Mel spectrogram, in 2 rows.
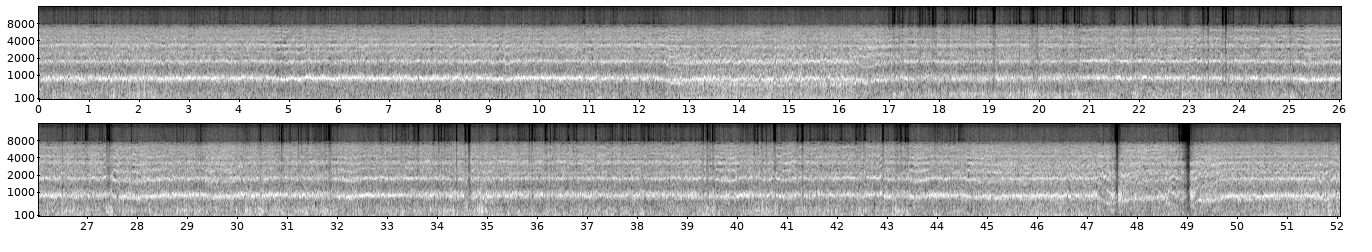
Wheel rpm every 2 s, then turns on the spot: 230, 230, 230, 230, 230, 230, 210, 200, 210, 230, 230, 230, 230, 230, 230, 230, 230, 230, 230, 230, 230, 230, 220, 180, 130, 210.
none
